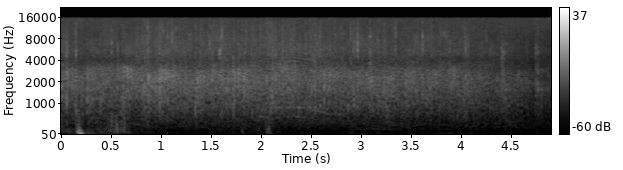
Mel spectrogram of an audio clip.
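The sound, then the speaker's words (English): Faint hand-clapping from a church audience during a sermon. A soft, continuous patter runs throughout, with one sharp thump near the start. “Clap your hands to the Lord. Come on, give me some help up here.”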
